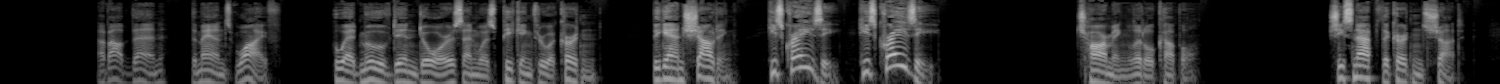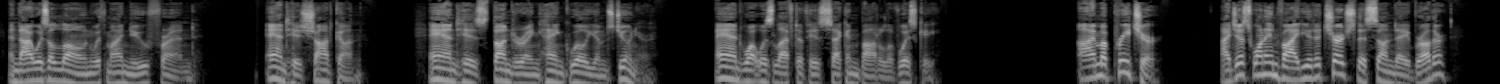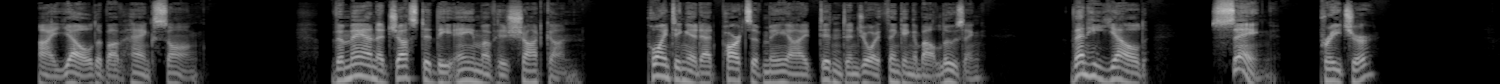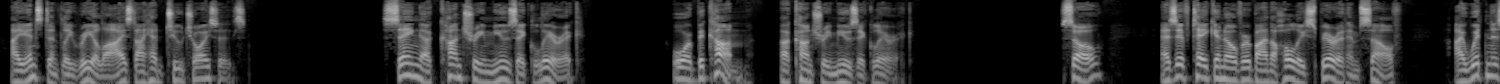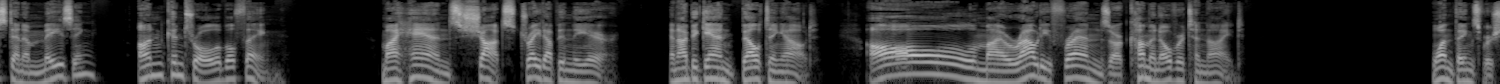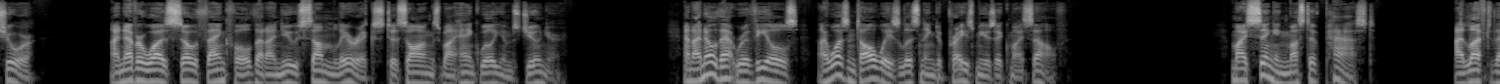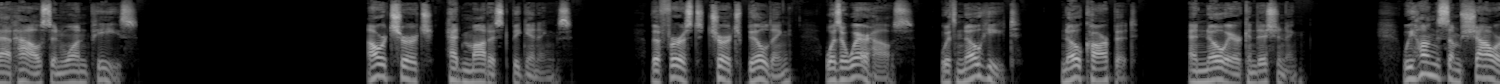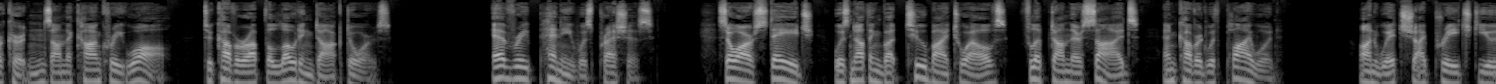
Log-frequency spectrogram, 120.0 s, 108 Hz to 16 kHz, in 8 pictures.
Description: The Necessity of an Enemy Audiobook
Narrator
6.05 Hrs. – Unabridged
